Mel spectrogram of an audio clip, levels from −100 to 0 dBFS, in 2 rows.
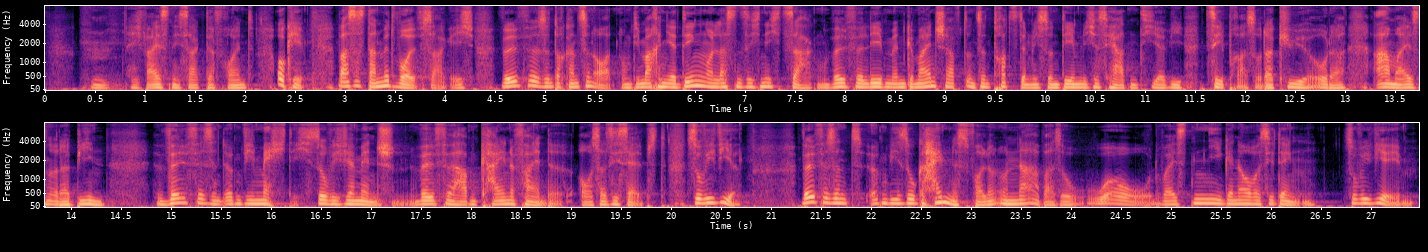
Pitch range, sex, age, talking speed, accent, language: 105-135 Hz, male, 40-59, 190 wpm, German, German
